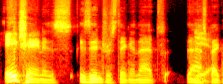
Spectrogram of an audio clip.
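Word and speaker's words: Achane: Or, yeah, A-Kane. We're talking about guys and the Giants. What? – Still wrong. – A-Chain, what is it? – A-Chain. – A-Chain, A-Kane, A-Chain, whatever.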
